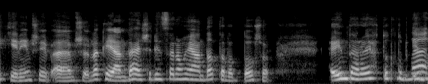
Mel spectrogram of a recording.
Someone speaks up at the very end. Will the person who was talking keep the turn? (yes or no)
yes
